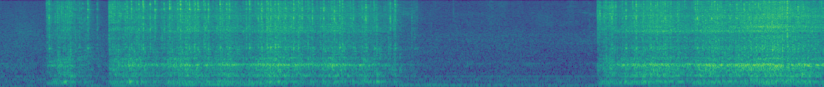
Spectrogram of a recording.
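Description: A sewing machine stitches a channel seam on a lehenga, a line of stitching set about one foot from the edge for a drawstring. It makes two loud, close, steady runs separated by a quieter pause.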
